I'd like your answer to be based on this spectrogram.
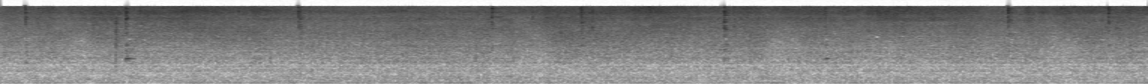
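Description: Bengali mixed-vegetable curry of papaya, pointed gourd, teasel gourd, eggplant, potato and ridge gourd, with panch phoron, dried red chili, salt and turmeric, sizzles and hisses steadily in a wok as it is stirred, with faint scrapes and no talking.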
